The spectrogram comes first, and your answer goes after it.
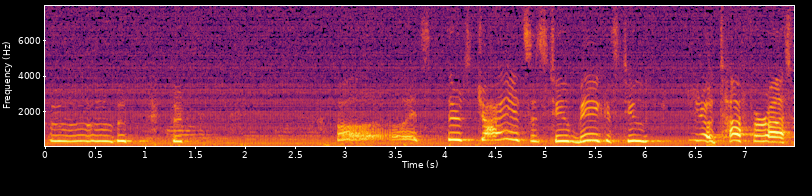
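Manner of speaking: very high, soft, slow frightened voice; scared spies. Retold or imitated. Preacher voicing the spies reporting giants in a high, timid voice. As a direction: quaver like terrified scouts. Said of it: "what do the spies say".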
